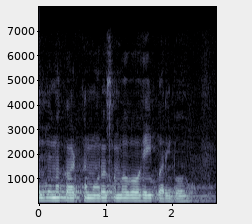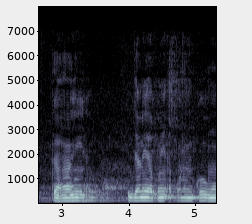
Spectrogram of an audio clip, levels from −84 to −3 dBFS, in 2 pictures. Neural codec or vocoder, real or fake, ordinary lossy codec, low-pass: codec, 16 kHz, 16 kbps, FunCodec, trained on Chinese and English, 50 frames a second; fake; AAC, 48 kbps; 7.2 kHz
